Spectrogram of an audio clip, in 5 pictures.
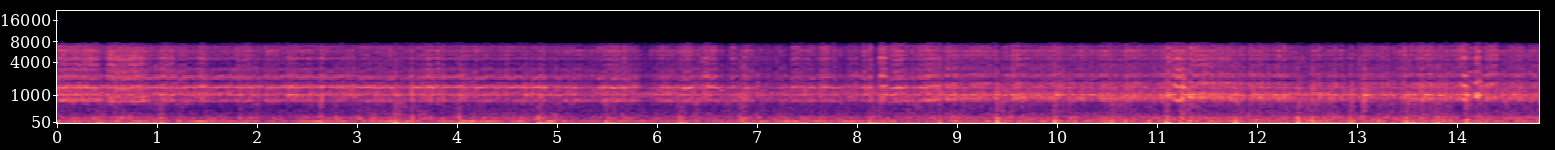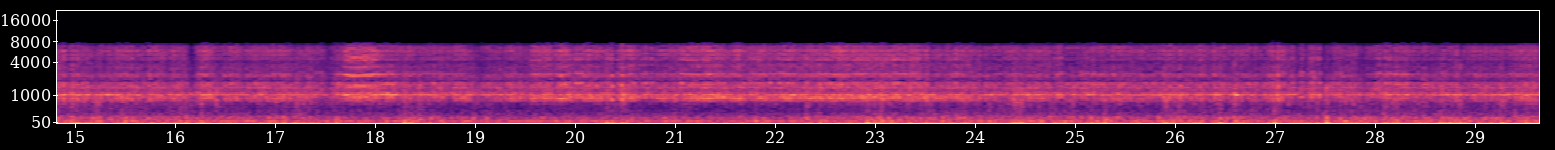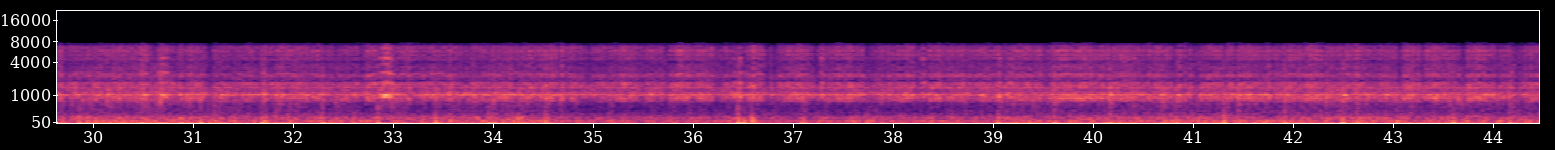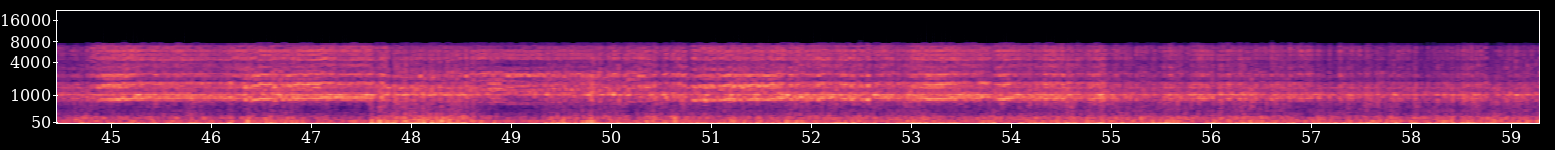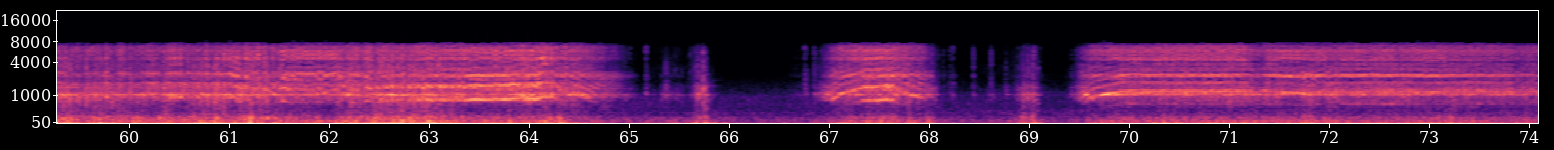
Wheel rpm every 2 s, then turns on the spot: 200, 200, 200, 200, 220, 230, 230, 230, 230, 230, 230, 230, 230, 240, 230, 240, 230, 230, 230, 230, 230, 230, 220, 210, 200, 220, 230, 230, 230, 230, 210, 190, 10, 60, 50, 160, 160.
none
